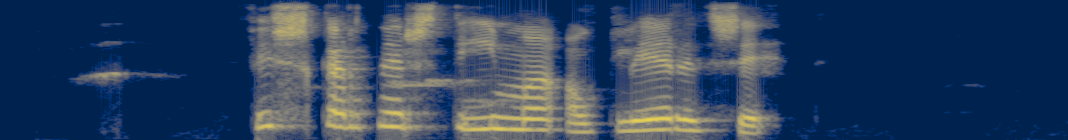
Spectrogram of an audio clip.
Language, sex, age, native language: Icelandic, female, 30-39, Icelandic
